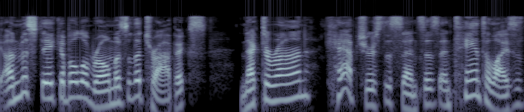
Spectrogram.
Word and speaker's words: Nectaron: Though you might hear me mispronounce Nectaron as nectarone due to my Midwest accent, it might seem to take its name from the nectarine.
